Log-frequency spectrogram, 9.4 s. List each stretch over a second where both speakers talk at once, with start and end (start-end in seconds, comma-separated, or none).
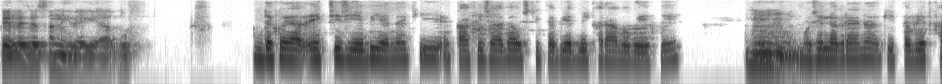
none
